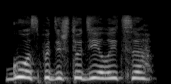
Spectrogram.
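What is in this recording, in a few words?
Oh My God Russian, Reaction, negative, female, Russian (oh, my God), (human voice speaking); Exclamations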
